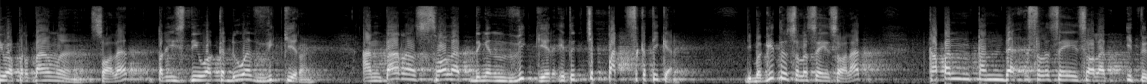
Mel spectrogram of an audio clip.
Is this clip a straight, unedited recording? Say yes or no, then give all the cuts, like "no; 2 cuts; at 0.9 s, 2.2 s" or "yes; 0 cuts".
yes; 0 cuts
